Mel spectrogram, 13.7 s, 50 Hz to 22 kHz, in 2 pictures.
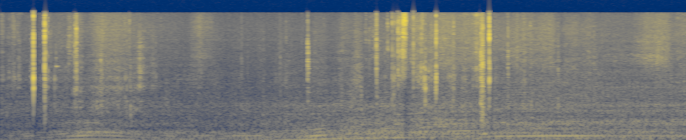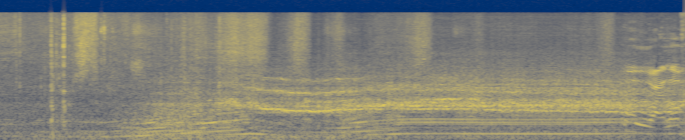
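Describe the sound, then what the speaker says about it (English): A 2010 Hyundai Genesis Coupe drifts with loud, sustained tire squeal over a revving engine, the screech climbing and swelling in the second half, close by, with a voice briefly heard early on. "let's stop talking and start drifting."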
